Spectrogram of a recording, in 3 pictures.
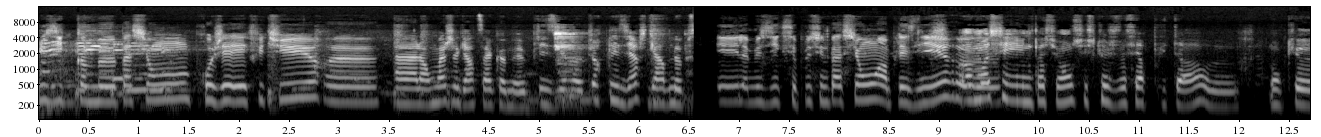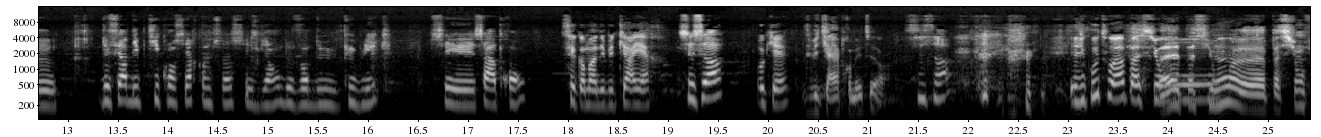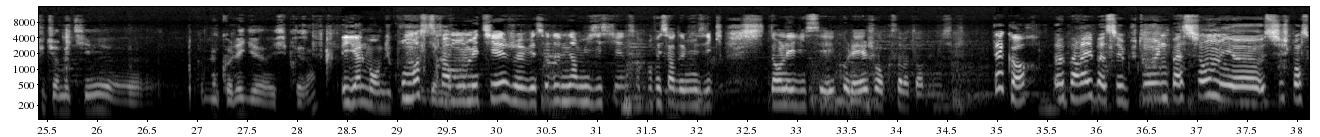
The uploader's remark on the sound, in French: En direct du concert de fin d'année (option Musique). Des élèves de l'option et de la spécialité musique au Lycée Jean Dautet.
